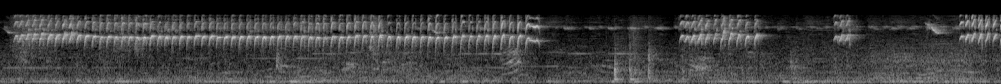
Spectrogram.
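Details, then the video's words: Cucak cungkok bulbul singing in the 'nembak' style, used as a master recording for training birds: long, loud, buzzy rapid trill held for about five seconds, then shorter trilled bursts separated by pauses with faint clicks. "Suara Cucak Cungko Nembak Masteran Burung Terbaik"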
